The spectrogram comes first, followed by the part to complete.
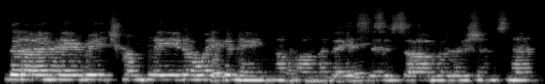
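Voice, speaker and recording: Woman, cave echo, mellow tone, even pitch, distant mic, measured prayer-leader delivery. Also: dull audio. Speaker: leader of a Buddhist practice session. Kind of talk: softly spoken announcements and reading of prayers aloud. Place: inside a cave.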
